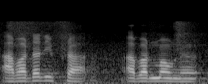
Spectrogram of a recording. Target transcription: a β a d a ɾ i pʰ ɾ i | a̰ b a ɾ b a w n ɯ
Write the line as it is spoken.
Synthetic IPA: a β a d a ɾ i pʰ ɾ a | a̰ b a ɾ m a w n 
